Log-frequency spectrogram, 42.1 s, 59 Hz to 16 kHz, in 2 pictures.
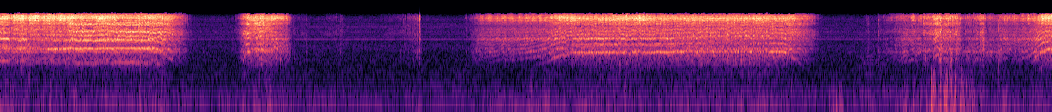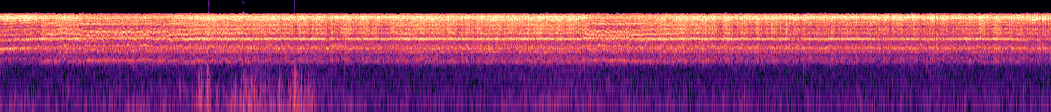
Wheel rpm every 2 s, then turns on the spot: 190, 130, 50, 0, 10, 100, 150, 130, 10, 70, 130, 190, 190, 200, 200, 200, 200, 200, 200, 200, 200.
4-6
